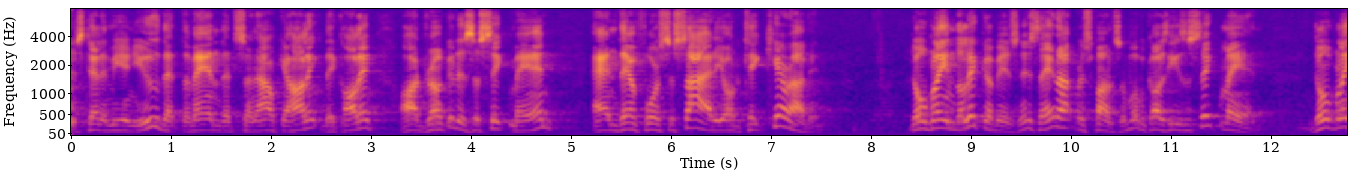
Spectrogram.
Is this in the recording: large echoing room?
yes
